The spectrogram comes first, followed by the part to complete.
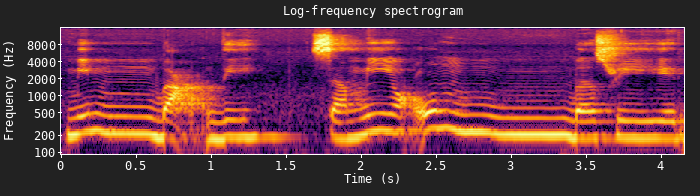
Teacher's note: yang tanwin awalnya yang seharusnya dibaca sami'un tapi ketemu dengan karakter huruf ba, maka dia harus menyesuaikan menjadi mim juga. Nah, menjadi mim karena mim dan ba adalah jodohnya iqlab gitu.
